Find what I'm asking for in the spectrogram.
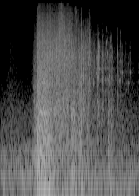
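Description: Breakable objects shatter in The Evil Within, a sudden loud crash of breaking pieces that trails off into scattered debris over about a second and a half, with no talking.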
